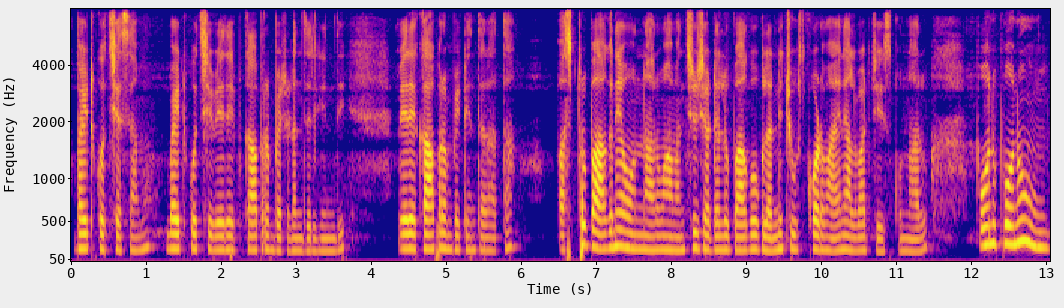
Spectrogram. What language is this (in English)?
Telugu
